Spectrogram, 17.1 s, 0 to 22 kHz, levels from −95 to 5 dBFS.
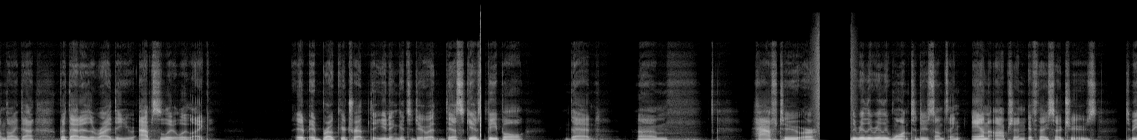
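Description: At 6.97 to 7.00 s, 11.35 s and 15.43 to 15.46 s, compressed frames are skipped. The audio leaps ahead by about 70, 40 and 40 ms, which fits whole 20 ms frames being lost. At 7.19 to 7.28 s and 12.14 to 12.87 s, wireless microphone squelch dropouts swell into static before muting for about 64 ms, then about 480 ms.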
